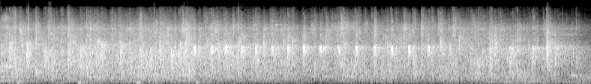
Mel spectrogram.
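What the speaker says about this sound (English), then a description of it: "students, please give your family members a round of applause" An audience at an elementary school holiday concert claps for the students' families, steady dense applause that holds loud and gradually thins toward the end.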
